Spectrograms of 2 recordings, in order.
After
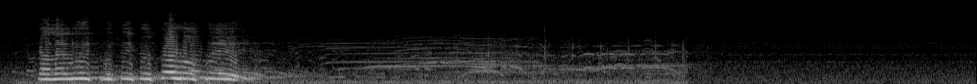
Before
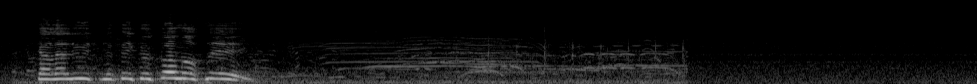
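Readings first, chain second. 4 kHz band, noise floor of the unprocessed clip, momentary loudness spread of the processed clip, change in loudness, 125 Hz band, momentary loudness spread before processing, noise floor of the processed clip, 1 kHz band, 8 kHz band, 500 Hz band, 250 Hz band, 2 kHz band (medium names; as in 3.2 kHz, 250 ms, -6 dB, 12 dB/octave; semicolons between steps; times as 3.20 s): +5.5 dB, -58 dBFS, 20 LU, +2.0 dB, +4.0 dB, 22 LU, -53 dBFS, +4.5 dB, no reading, +2.5 dB, +3.0 dB, +5.0 dB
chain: Chebyshev shaper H 4 -14 dB, 5 -26 dB, 6 -16 dB, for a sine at -17 dBFS; transient shaper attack -7 dB, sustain -3 dB; frequency-shifting echo 244 ms, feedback 42%, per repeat +44 Hz, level -14 dB; trim +3.5 dB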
